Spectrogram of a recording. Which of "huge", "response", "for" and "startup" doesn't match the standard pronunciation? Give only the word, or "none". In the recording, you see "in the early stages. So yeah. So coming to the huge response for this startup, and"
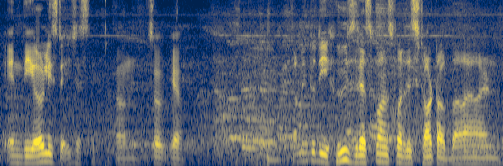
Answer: huge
